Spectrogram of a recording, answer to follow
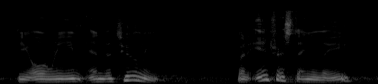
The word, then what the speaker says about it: Urim: So you, as best as I can tell, where it says 224 Urim, O-O hyphen R-E-E-M, looks like Urim to me.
